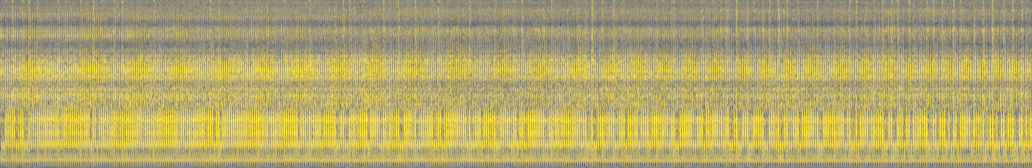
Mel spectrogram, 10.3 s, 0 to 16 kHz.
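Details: MDS 68 FS Pro four-stroke glow engine on break-in stand, after carb retuning (idle screw had been tampered with), idle bar plug removed; fast steady even buzz, no misses or surging, heavy exhaust smoke; normal running.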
